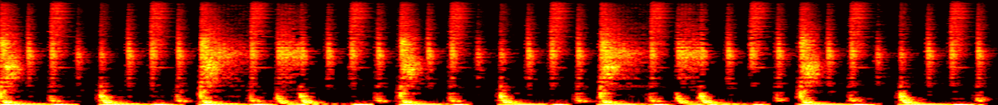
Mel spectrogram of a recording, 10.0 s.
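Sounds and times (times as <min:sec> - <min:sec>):
drums with synth convolution: 0:00.0 - 0:09.9.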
